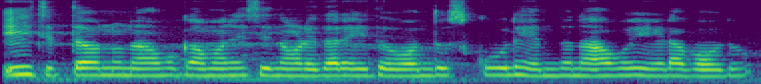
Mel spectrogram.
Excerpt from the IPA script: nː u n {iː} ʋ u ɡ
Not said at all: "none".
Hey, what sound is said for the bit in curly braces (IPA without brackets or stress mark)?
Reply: aː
